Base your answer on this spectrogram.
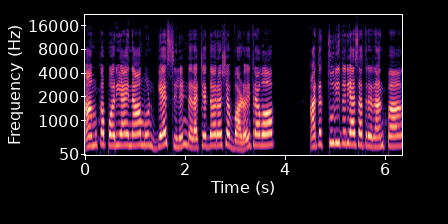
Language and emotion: Goan Konkani, angry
